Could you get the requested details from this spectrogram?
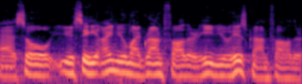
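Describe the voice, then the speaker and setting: A man with an Irish accent, medium in pitch, lively in intonation, at a moderate pace. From Ireland. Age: 70s. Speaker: retired army officer. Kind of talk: lecture. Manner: halting.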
